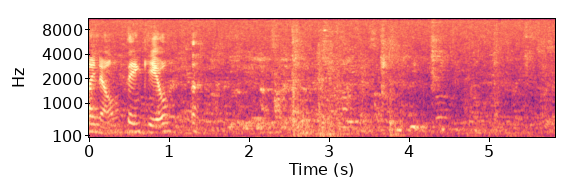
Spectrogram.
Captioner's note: crowd softly conversing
